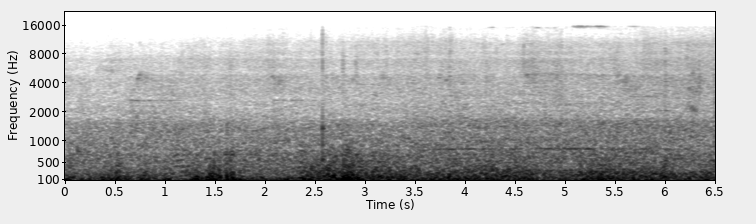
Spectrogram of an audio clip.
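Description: Street traffic passing, with wind buffeting the microphone: a steady low rumble that swells now and then.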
